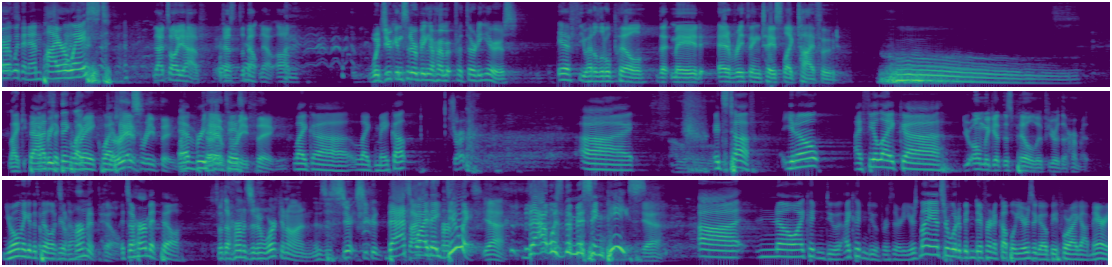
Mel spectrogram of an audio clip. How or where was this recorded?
live audience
